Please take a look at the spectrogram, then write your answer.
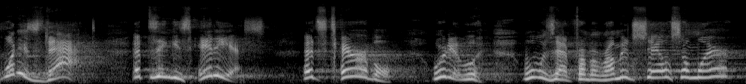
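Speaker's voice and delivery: high-pitched mock disgust; appalled daughters. Daughters' disgust at the vase acted.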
